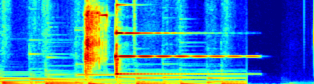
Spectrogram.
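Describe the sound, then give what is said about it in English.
Online store chime for a new sale: two bright, bell-like rings over a short run of stepped electronic tones, fairly faint and alone, cutting off after about two seconds. “If you run an online business, then you probably appreciate that sound too. It's the sound of another sale on Shopify,”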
